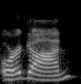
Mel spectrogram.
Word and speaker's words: Oregon: So I'm going to name mine, it's Oregon. Is that how you say it? Did I get it right? Okay, Dawn corrected me earlier, Oregon.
